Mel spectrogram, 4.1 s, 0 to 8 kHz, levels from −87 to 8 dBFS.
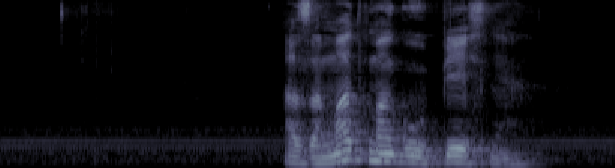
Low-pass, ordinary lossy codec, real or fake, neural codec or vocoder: none; none; real; none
